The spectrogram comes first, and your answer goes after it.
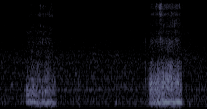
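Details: Deep snores from a Boston Terrier dog sleeping off a rough one: two buzzy, rasping breaths about two and a half seconds apart, the second louder and fuller.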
